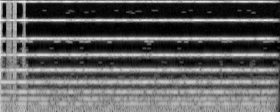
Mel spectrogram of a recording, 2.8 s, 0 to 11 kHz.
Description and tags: Long Ding 2
An even longer version of this sound:
Courtesy of KT Granulator.
processed, stretched, dare-26, KT-granulator, image-to-sound, granulat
